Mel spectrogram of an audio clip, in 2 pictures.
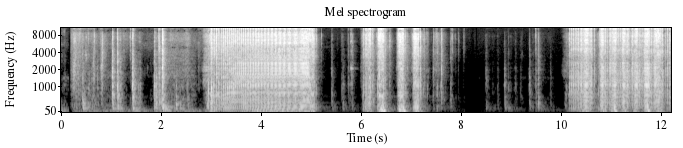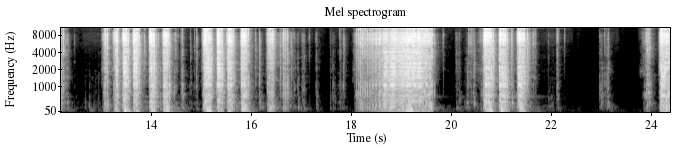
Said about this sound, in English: So I'm just going to carefully try and separate it with the air chisel.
